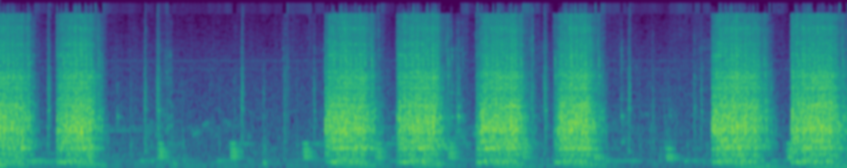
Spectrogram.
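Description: Sewing machine running in repeated bursts of about half a second to a second each, stitching seams on a cotton t-shirt, loud and close with short quiet gaps between runs.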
